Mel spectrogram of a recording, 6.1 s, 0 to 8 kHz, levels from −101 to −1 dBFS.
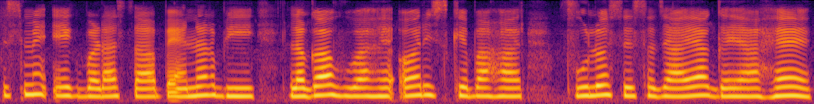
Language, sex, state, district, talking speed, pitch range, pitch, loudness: Hindi, female, Jharkhand, Ranchi, 165 wpm, 235-255 Hz, 240 Hz, -14 LUFS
